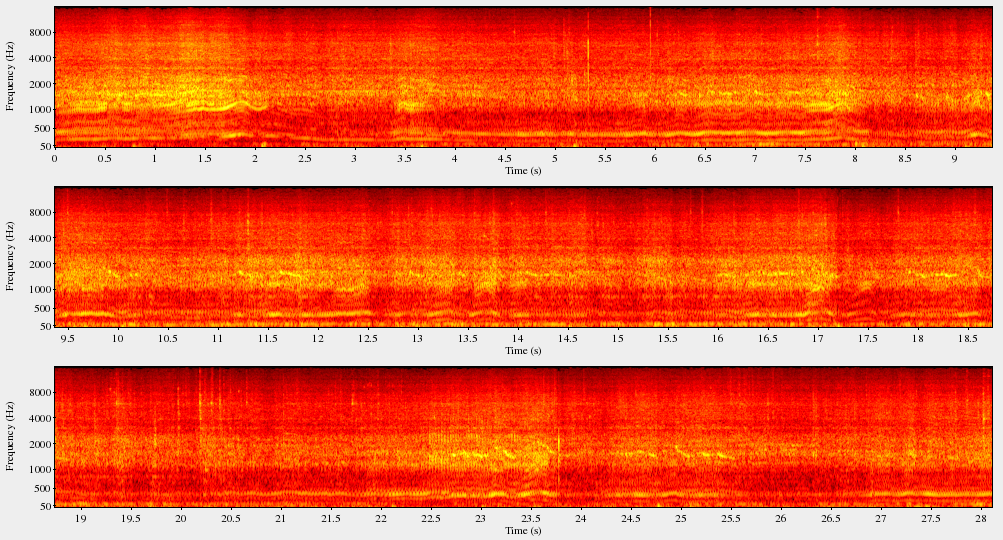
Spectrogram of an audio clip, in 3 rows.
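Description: A Suzuki 600 motorcycle inline-four engine powering a dune buggy at speed off-road, its revs repeatedly rising and falling as the throttle is worked, over a steady low rumble.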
